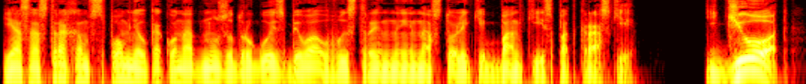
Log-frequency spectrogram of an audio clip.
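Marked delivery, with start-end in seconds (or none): 5.9-6.6 loud, higher angry bark; barking angrily. Acted. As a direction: snap at him like a command. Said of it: "рявкнул Генри". (резкий злой окрик, громко)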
